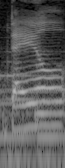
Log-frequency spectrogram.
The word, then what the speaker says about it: DAEL: pronounce whether it was Dale ordeal or dial butt dialed is ultimately stuck so you can tell if somebody knows us or not if they pronounce it dial the digital arts entertainment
